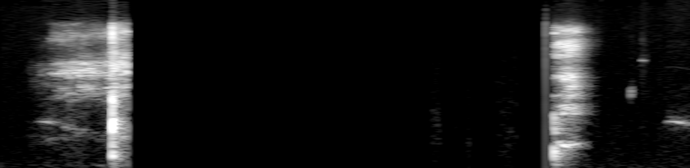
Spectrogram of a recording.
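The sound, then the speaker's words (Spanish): Two sneezes, each a sharp explosive burst, separated by a few seconds of silence; the first opens with a brief breathy intake before the blast. No one speaks. “sí. Salud.”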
